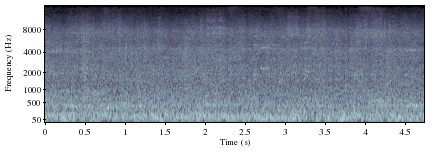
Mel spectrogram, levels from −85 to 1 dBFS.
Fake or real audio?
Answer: fake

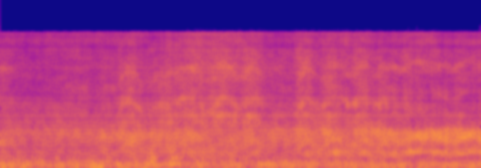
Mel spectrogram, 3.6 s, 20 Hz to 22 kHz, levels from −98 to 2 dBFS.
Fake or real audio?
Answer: fake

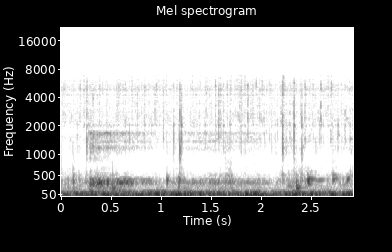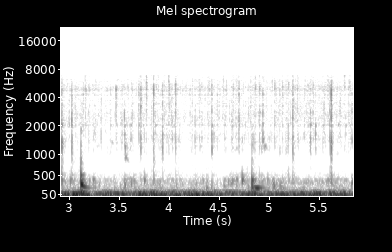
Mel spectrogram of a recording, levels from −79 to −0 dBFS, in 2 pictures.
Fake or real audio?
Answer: real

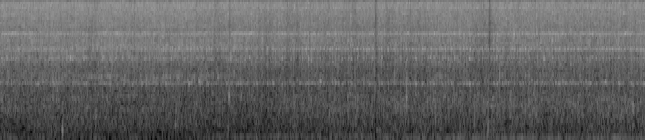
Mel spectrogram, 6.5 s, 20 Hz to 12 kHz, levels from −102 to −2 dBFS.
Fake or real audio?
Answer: fake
